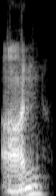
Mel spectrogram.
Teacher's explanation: the Scots form, an, which wouldn't have the D in it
